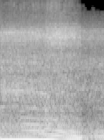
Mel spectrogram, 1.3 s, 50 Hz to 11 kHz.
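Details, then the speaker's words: 2005 Acura TSX with aftermarket GReddy Evo2 exhaust revved hard then released: rough raspy note; suspected exhaust leak toward the rear, not the catalytic converter, unconfirmed. "look like coming from the back doesn't look like the cat's the problem"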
